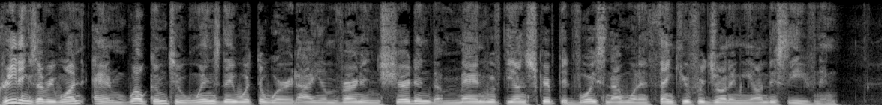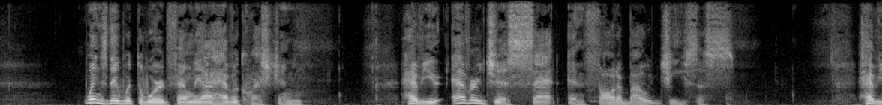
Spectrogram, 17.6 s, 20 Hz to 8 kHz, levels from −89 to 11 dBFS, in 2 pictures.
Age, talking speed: 40-59, 170 wpm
